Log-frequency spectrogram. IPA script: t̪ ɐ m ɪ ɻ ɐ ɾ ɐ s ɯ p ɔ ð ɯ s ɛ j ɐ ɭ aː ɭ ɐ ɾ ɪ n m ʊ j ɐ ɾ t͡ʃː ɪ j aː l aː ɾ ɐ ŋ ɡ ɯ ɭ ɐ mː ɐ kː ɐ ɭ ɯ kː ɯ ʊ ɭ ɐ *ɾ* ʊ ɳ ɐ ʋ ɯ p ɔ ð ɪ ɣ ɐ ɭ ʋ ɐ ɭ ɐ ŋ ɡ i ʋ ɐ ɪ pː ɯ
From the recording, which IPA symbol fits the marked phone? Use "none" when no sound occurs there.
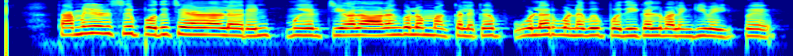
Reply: ɾ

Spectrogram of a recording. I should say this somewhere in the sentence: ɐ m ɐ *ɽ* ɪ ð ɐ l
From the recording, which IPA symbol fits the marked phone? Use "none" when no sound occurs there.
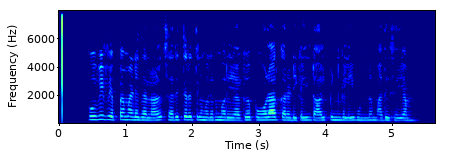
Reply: ɽ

